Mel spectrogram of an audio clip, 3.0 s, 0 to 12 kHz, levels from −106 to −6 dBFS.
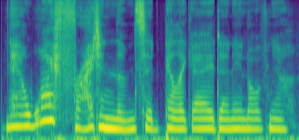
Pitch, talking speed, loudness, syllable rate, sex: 215 Hz, 140 wpm, -16 LUFS, 4.5 syllables/s, female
